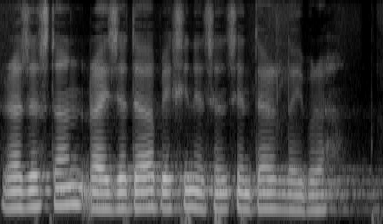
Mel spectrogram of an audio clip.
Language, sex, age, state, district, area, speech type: Manipuri, female, 45-60, Manipur, Kakching, rural, read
